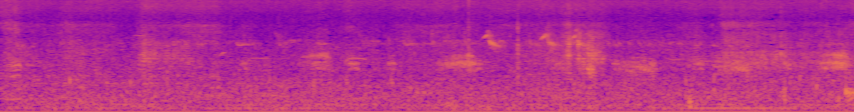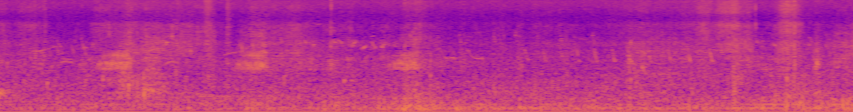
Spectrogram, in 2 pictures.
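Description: Near silence: faint, scattered calls of distant ducks over a low steady hum.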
